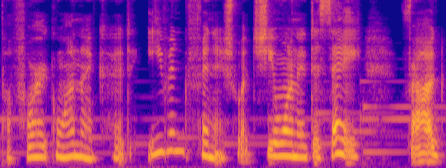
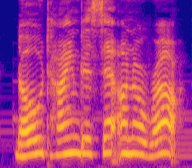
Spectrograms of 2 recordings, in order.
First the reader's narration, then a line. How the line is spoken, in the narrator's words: Frog yelled back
